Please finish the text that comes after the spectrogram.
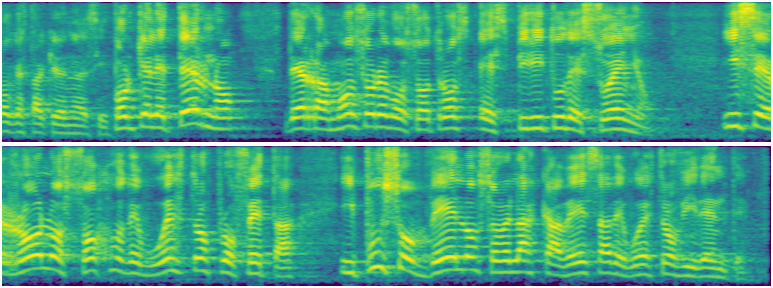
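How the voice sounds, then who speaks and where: A man preaching a sermon, reading verses slowly and emphatically, then explaining them conversationally with rhetorical questions. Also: high voice, a little mellow. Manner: speaks directly to the listener, with rhetorical questions.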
